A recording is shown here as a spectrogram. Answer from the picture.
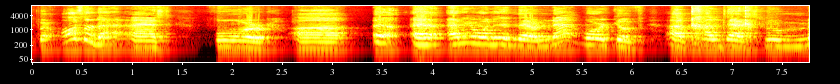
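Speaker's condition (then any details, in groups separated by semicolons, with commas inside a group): Cerebral palsy; present from birth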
